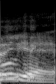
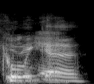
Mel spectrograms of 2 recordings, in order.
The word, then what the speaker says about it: Coulier: It's Coulier, I swear.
